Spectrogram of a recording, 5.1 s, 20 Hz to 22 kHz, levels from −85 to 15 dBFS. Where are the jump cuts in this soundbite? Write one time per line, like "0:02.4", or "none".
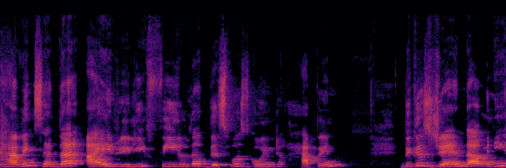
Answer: none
